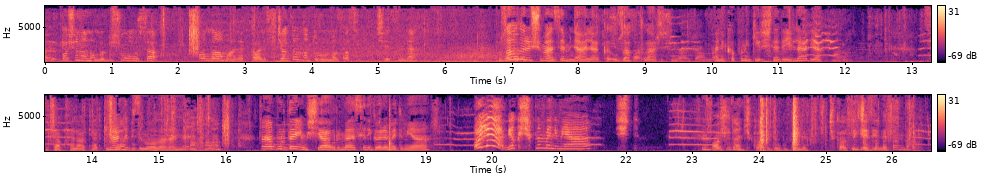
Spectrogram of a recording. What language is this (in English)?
Turkish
